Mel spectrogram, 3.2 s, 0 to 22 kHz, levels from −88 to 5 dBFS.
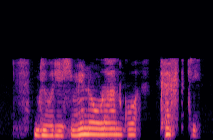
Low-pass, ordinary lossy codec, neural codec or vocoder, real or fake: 7.2 kHz; AAC, 16 kbps; none; real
